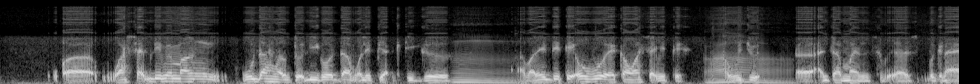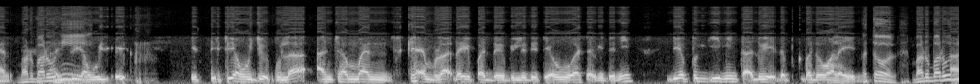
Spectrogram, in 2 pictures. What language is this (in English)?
Malay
